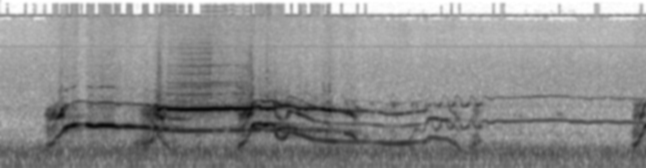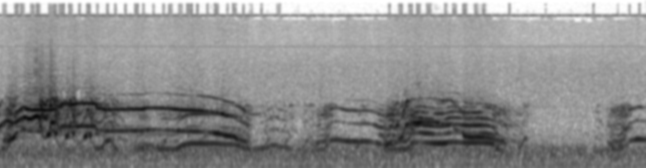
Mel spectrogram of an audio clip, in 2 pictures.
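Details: Several coyotes give a group howl, each making lone howls: long sliding wails overlapping at different pitches, believed to carry the same meaning as a lone howl.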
